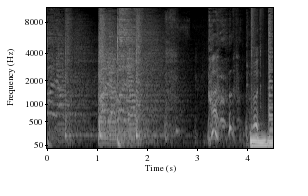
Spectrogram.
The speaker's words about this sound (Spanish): ¿Quién tose por ahí? ¿Quién tose?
